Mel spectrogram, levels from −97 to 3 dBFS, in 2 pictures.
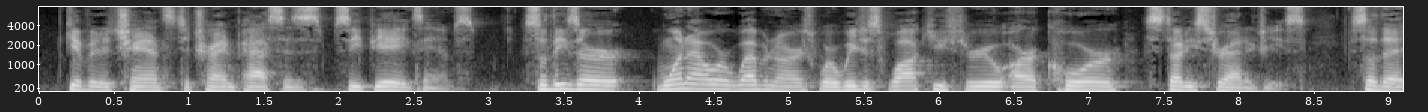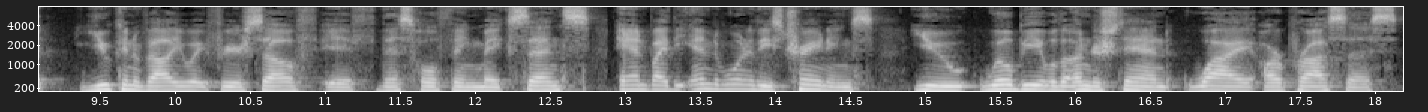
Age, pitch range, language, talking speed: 20-39, 125-140 Hz, English, 190 wpm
